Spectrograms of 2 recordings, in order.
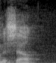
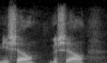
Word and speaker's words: Michel: I have Sony Michel.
